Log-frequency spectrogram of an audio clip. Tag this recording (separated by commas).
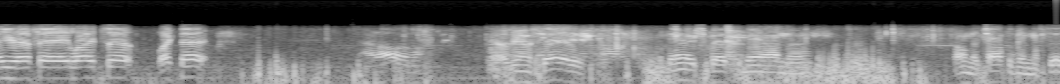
Speech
